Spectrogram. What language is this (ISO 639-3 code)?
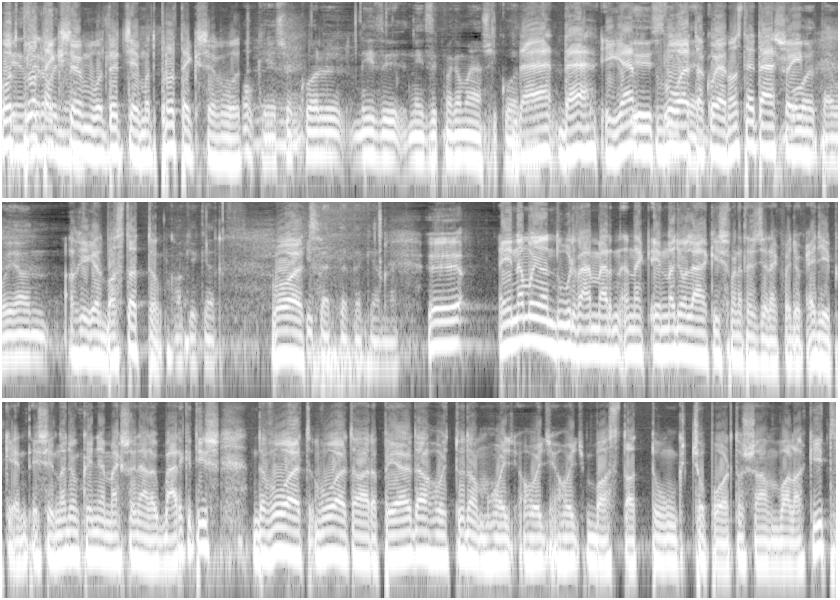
hun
